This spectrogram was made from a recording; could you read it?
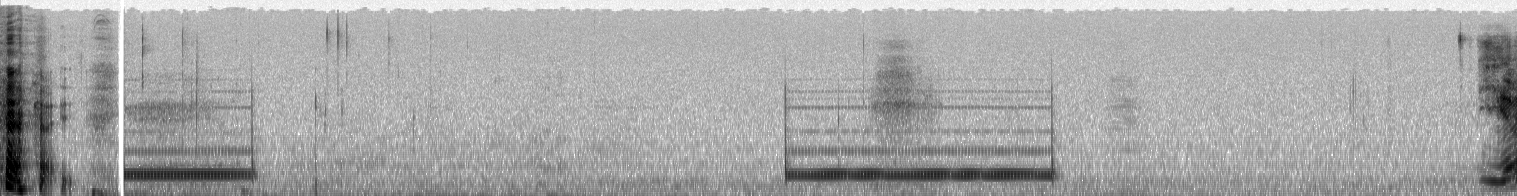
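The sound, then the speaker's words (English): A phone line rings out on an outgoing call to a friend: two steady, buzzy ringback tones, each about a second long, separated by several seconds of silence, with short bursts of noise at the start and end. “I want to phone in a friend.”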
